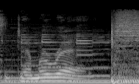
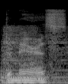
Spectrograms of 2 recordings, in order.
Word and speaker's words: DeMaray: I was told my whole life we pronounced it Damaris until I started talking to some friends who were French, and they're like, dude, your last name is DeMaray. You should say it like that.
